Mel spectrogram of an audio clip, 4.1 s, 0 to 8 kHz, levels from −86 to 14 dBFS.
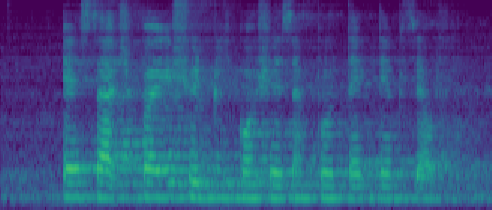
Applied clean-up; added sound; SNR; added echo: none; none; none; reverberation time 2.7 s.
